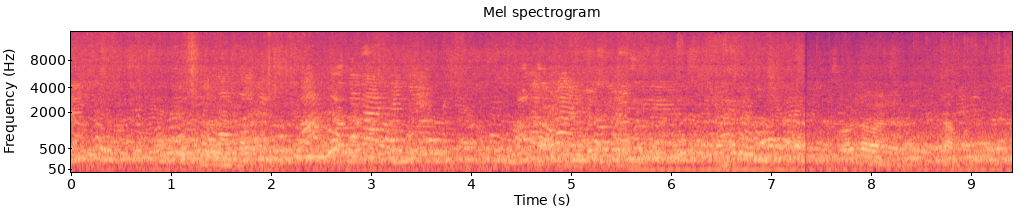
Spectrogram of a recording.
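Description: A crowd of women chatter and talk over one another nearby.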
